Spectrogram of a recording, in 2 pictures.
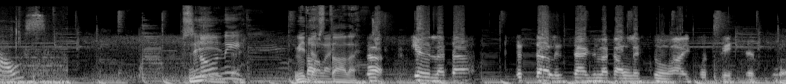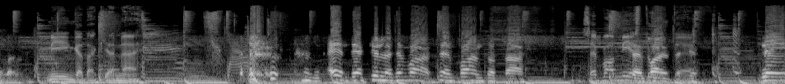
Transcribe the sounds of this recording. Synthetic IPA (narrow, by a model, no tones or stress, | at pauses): s | snoni | mit̪æst̪ɑlḛnokylːæt̪æ | yt̪ːæolisit̪æːkylːækɑlːist̪uːɑikut̪piht̪empuolḛlːɑmiŋkæt̪ɑkiɑ̰næ̰i | ent̪iːjækkylːæseʋɑːsempɑnsot̪ɑːseʋɑmiessempɑinseː | niː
